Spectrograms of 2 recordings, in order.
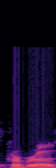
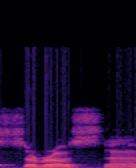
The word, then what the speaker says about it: Kerberos: Um, I've heard it pronounced a bunch of different ways. Kerberos, Cerberus, usually on Microsoft videos that you'll go and watch on Microsoft Online. You'll hear it called Kerberos.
